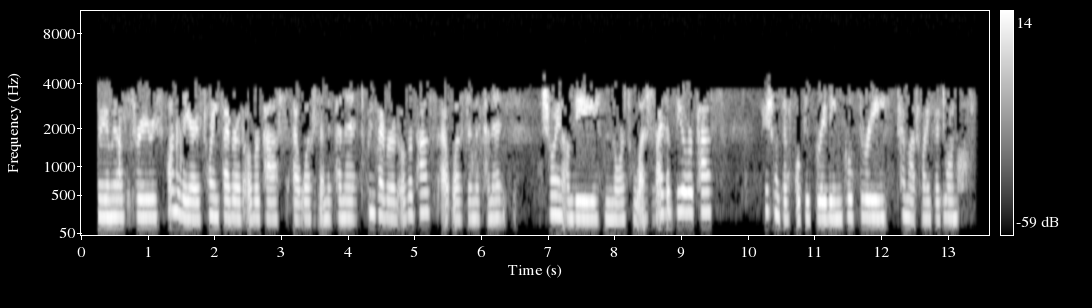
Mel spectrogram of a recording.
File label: Fire Dispatch, scanner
